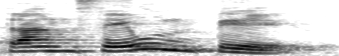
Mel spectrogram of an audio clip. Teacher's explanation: la vocal cerrada tiene mayor intensidad y por eso se ha separado. Forma hiato, se ha tildado, mejor dicho. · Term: Hiato acentual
